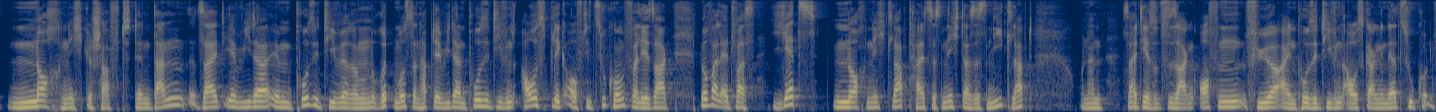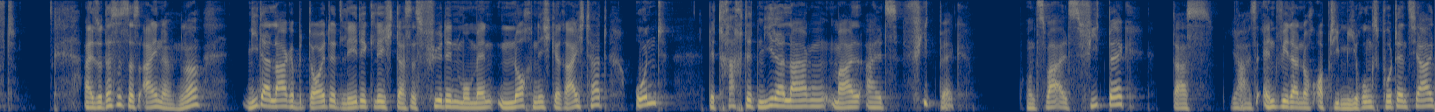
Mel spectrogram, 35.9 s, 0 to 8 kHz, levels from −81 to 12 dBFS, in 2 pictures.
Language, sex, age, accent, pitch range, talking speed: German, male, 40-59, German, 130-155 Hz, 140 wpm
